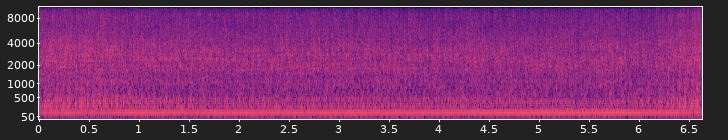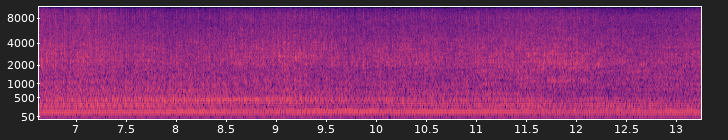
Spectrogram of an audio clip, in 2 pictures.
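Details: Wrecked C6 Corvette Z06 V8 with Texas Speed heads and cam, started after fixing cam timing that was out of time: loud, steady low idle with a slightly lumpy cam beat, holding evenly without stumbling. It finally runs, before idle airflow tuning in HP Tuners. Normal idle.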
